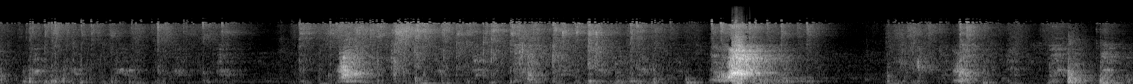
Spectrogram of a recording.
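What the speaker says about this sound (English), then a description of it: "Hear the bark." A dog barks a few times nearby, sharp single barks spaced apart among scuffling and movement noises.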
